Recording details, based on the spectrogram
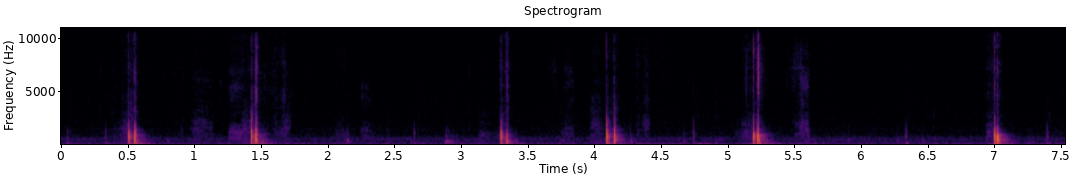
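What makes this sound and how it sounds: Fingertips press and pop the hollow bubbles of an octagonal blue silicone pop-it fidget toy lying flat on a glittery surface. Six soft, dull pops come at uneven intervals, each a brief broadband click that dies away almost instantly over a faint steady hum.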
